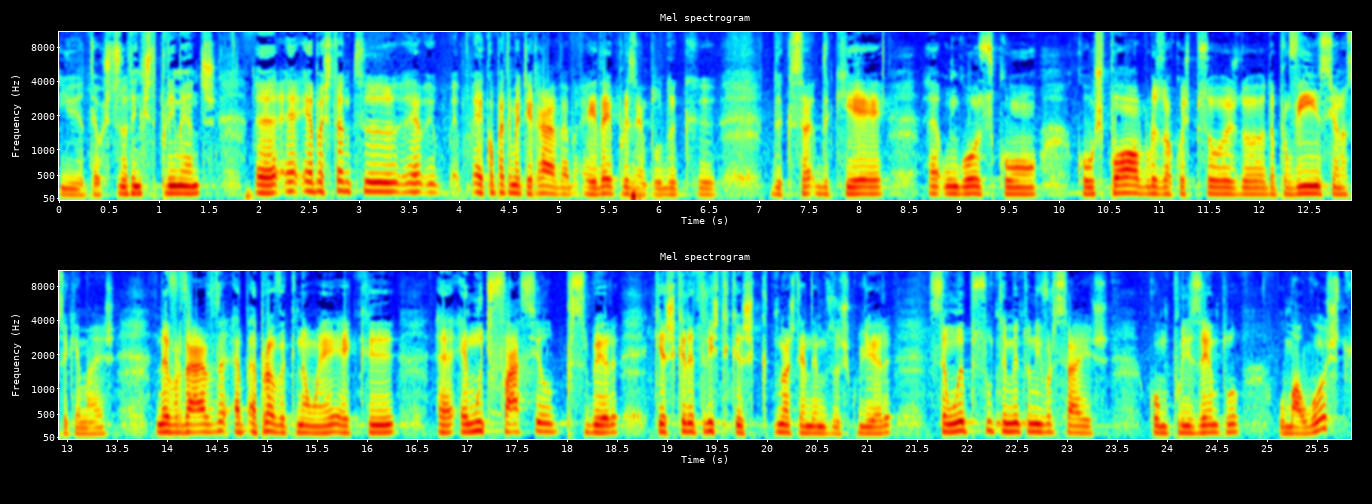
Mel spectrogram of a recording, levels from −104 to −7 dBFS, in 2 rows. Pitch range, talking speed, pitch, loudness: 130-155 Hz, 165 wpm, 140 Hz, -22 LUFS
